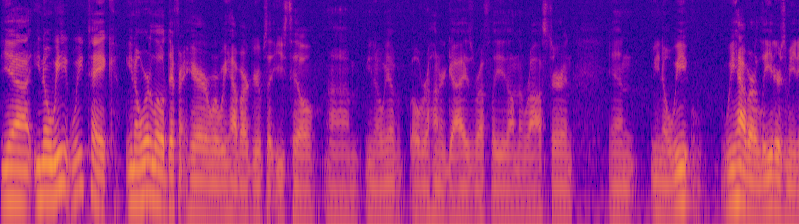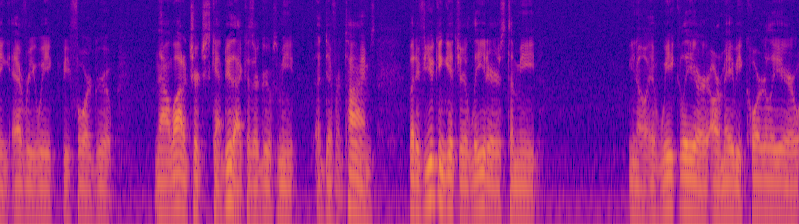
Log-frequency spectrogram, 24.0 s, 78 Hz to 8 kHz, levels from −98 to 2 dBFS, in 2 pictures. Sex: male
